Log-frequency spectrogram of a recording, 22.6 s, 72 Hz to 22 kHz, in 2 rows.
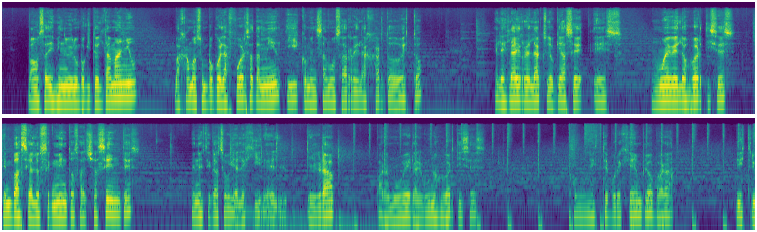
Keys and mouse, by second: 0.6 f, 3.8-4.8 shift+drag, 5.0-8.7 shift+drag, 9.0-13.7 shift+drag, 14.5 click, 17.1-18.1 drag, 18.8 f, 19.7 click, 20.7 click, 22.3 click.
